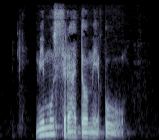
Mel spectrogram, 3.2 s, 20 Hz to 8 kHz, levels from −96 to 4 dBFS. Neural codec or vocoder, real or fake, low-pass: none; real; 7.2 kHz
